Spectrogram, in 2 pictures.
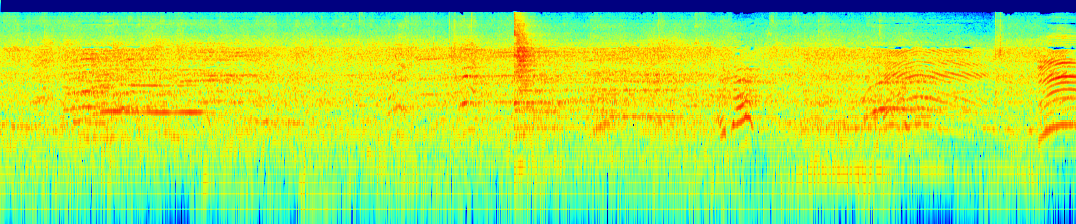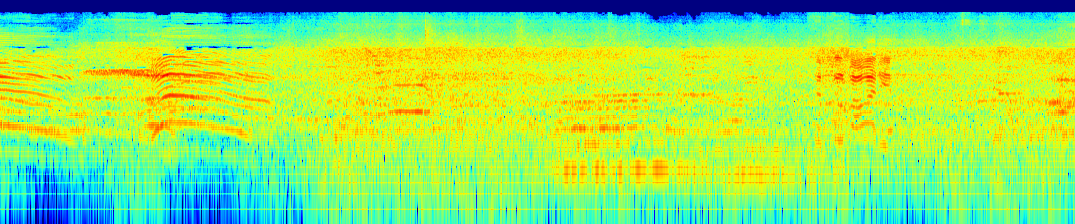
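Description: Spectators shouting and cheering over steady crowd chatter. Two loud, drawn-out shouts rise and fall in pitch about ten and twelve seconds in.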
